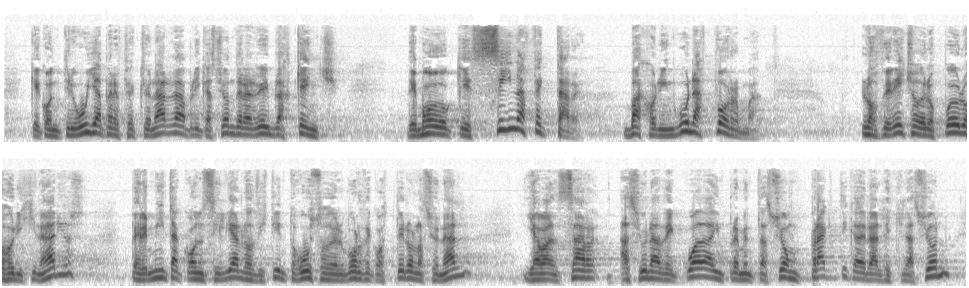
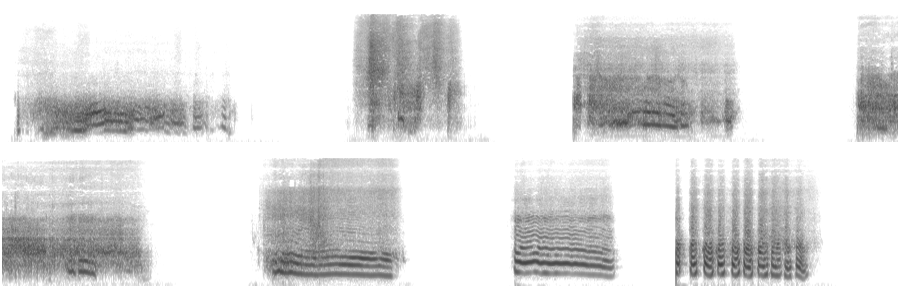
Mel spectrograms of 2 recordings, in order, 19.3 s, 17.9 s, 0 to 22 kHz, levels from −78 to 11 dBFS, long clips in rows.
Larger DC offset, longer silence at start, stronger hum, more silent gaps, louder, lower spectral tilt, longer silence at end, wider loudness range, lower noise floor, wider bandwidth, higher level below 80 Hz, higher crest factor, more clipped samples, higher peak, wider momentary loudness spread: neither; first, 0.3 s vs 0.15 s; neither; second, none vs 2.87-3.41 s, 5.01-5.69 s, 7.70-8.44 s, 10.76-11.41 s, 13.09-13.97 s, 15.40-15.68 s; about the same, -19 LUFS vs -20 LUFS; first, -4 dB/octave vs -1 dB/octave; second, 0.15 s vs 0.9 s; about the same, 3 LU vs 3 LU; second, -49 dBFS vs -76 dBFS; about the same, 17 kHz vs 16 kHz; first, -62 dBFS vs -70 dBFS; about the same, 18 dB vs 22 dB; neither; about the same, -2 dBFS vs 0 dBFS; second, 9 LU vs 13 LU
